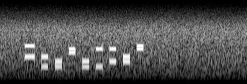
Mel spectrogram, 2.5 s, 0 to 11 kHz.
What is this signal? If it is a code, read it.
Multi-frequency trunk signalling (R1, as on North American trunks), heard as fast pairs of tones, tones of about 70 ms, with phone line noise. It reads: KP 2101783 ST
